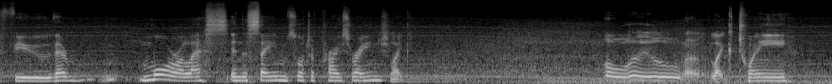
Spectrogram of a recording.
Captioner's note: more panicking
